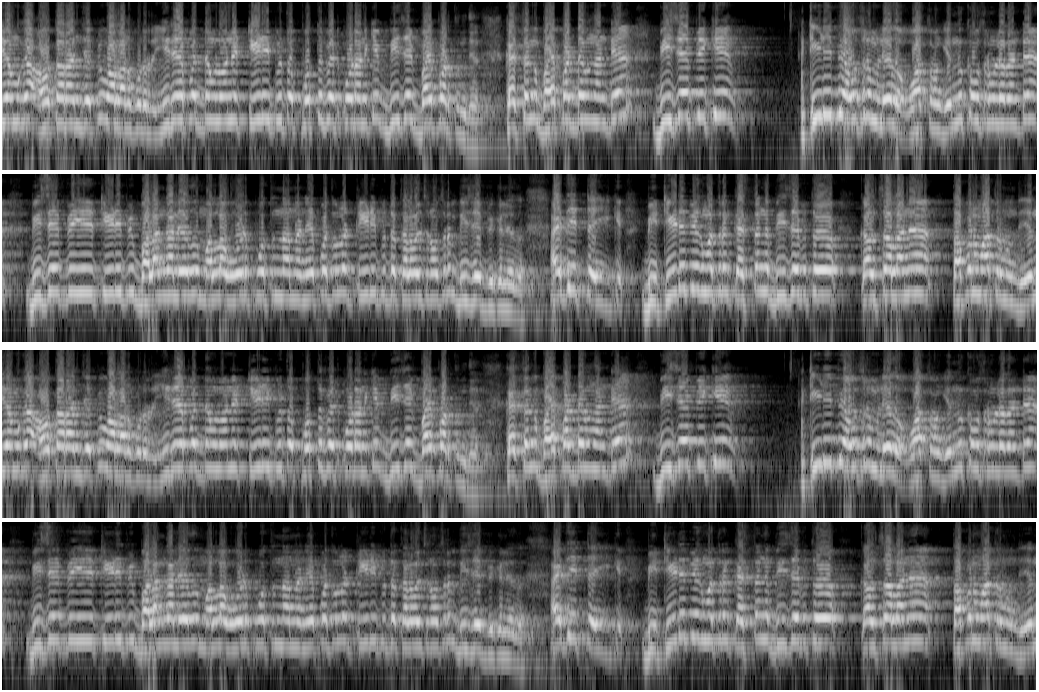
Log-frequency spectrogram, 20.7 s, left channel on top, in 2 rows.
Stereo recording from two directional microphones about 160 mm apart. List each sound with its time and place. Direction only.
0.0 s a man's voice: 30° left (ahead or behind)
